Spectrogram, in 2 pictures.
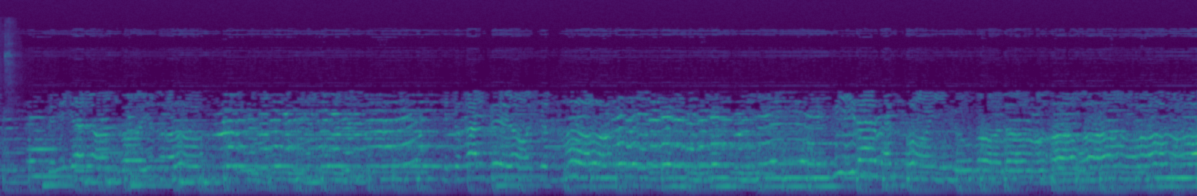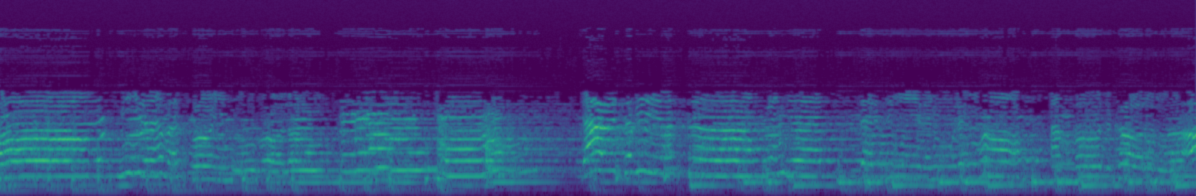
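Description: A Persian song with a singer plays continuously over full instrumental backing, its sound slightly muffled like an older recording, with a brief dip in volume near the end.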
